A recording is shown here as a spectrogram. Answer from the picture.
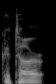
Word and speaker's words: Qatar: When we talk about funding, I immediately think of Qatar or Qatar. Both pronunciations are correct for all the internet trolls.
